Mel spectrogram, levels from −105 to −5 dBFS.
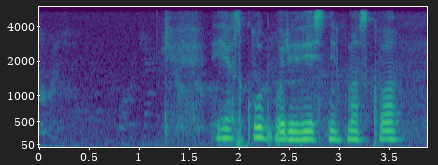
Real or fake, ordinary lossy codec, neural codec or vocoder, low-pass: fake; none; vocoder, 22.05 kHz, 80 mel bands, WaveNeXt; 5.4 kHz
